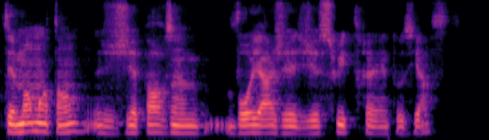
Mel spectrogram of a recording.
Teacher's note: try to connect the words a bit more smoothly so it flows better. For instance, between pars and en.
